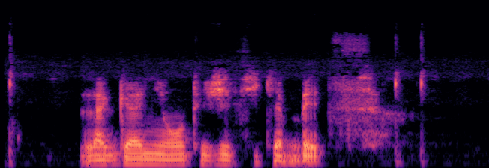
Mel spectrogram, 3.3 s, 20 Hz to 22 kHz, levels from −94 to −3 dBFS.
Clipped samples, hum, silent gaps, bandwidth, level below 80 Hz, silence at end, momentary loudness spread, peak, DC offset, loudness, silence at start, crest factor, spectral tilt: under 0.1%; none; none; 10.5 kHz; -64 dBFS; 0.45 s; 16 LU; -8 dBFS; under 0.1%; -28 LUFS; 0.05 s; 22 dB; -6.5 dB/octave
